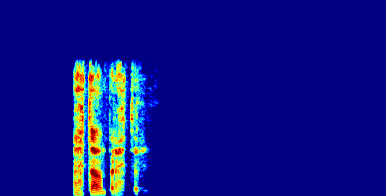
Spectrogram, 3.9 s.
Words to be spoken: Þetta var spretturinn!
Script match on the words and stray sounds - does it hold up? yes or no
yes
